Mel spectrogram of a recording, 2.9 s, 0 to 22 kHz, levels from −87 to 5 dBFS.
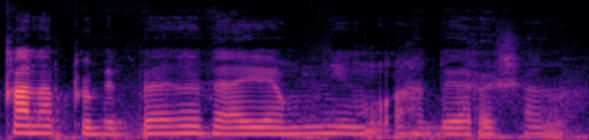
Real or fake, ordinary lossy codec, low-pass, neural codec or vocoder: fake; none; none; codec, 44.1 kHz, 1.7 kbps, Pupu-Codec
